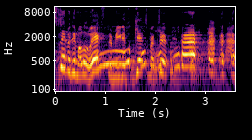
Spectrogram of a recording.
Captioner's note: laughter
